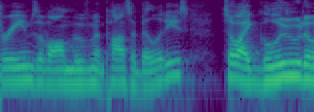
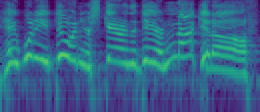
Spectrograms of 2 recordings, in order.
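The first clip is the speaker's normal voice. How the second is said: shrill, very high, fast, rushed yelling; 6 dB louder than usual. Retelling Insandio telling teenagers to stop scaring the deer: imitating Insandio yelling. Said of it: "quickly takes a couple steps forward and yells".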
